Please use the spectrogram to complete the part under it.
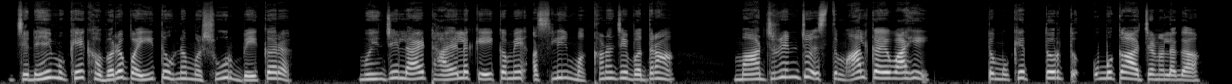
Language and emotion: Sindhi, disgusted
